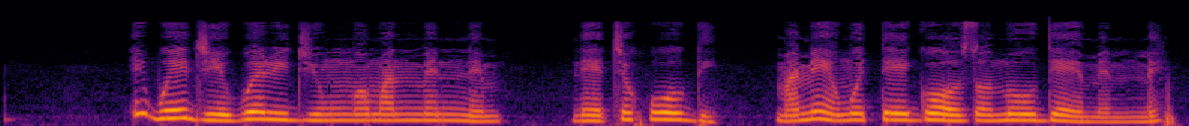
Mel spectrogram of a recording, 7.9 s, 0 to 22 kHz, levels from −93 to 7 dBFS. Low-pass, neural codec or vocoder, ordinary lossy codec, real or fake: 10.8 kHz; codec, 24 kHz, 0.9 kbps, WavTokenizer, medium speech release version 1; AAC, 32 kbps; fake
